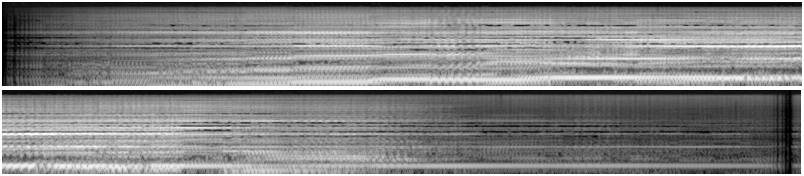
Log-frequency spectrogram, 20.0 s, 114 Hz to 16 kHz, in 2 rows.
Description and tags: Washing a pyrex baking dish in soapy water, emphasizing the resonant qualities of fingers against wet glass. Recorded with a Zoom H2 in my kitchen. The recordings in this sound pack with X in the title were edited and processed to enhance their abstract qualities.
percussion, baking-dish, glass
